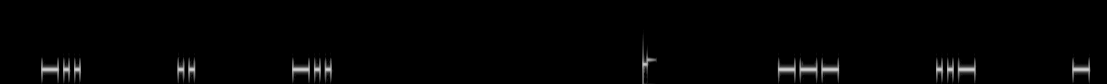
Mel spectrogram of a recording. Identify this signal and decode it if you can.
Morse code, heard as a keyed tone, about 22 wpm, spaced as for 8 wpm, 700 Hz. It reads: DID OUT
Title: 6x Character Spacing - Top 200 Words - 22wpm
